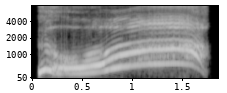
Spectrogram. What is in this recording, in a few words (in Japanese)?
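「うおぉぉぉー！」, 男の子 王道系少年主人公 戦闘ボイス 攻撃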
